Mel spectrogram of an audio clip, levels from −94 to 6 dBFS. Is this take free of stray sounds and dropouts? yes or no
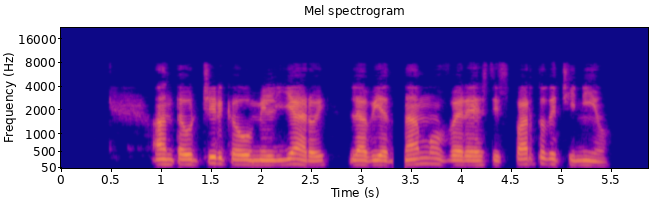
no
